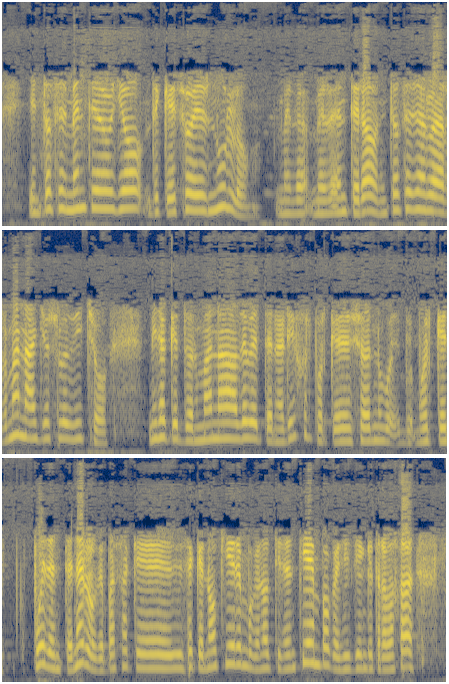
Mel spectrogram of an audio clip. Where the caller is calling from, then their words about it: Santander, Cantabria, Spain; de Santander.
